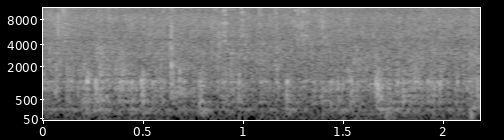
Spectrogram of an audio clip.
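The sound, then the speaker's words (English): Mushrooms sizzle steadily in hot deep-fryer oil, a dense crackling hiss with scattered sharper pops, continuous throughout without any voices. “The mushrooms are frying, but they're okay.”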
